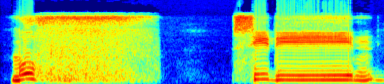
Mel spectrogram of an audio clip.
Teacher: فا پہ قلقلہ نہیں کرنا، مف نہیں پڑھنا، مف سیدین اس طریقے سے پڑھنا ہے. اور دال کے بعد یا مدہ ہے، ایک الف کی مقدار لمبا کر کے پڑھا جائے گا.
